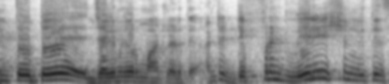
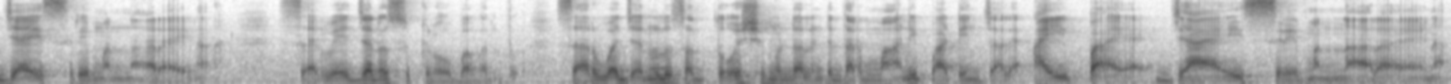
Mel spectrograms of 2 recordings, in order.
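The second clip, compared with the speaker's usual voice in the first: swami blessing; 9 semitones lower, 15 dB quieter, slower than usual. Retold or imitated. Spiritual guru blessing impression.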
